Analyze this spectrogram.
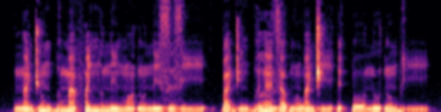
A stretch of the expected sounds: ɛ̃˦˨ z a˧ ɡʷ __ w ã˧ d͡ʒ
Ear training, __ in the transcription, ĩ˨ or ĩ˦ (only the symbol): ĩ˨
